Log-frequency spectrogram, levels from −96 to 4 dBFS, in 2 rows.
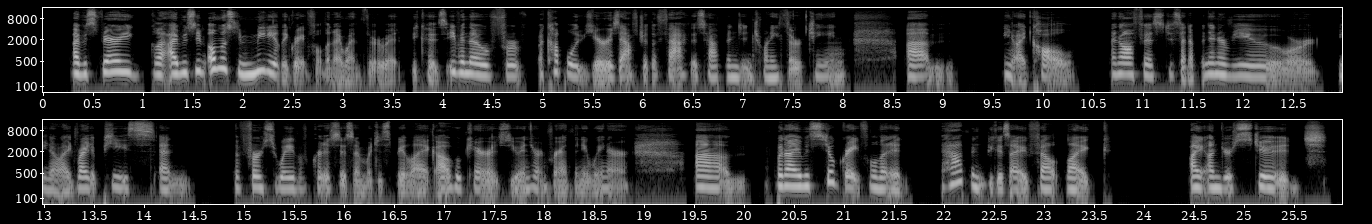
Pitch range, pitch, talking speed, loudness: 185-220 Hz, 205 Hz, 185 wpm, -32 LUFS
